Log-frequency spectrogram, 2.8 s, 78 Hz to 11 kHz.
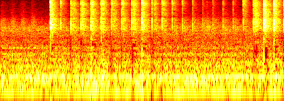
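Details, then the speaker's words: Laser tattoo removal on a patient's left arm sleeve tattoo, firing at 10 pulses per second: rapid sharp snapping clicks over a steady machine hum as the laser pulses on the skin. "you see how quickly he goes ten ulcers per second it's a very efficient process"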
